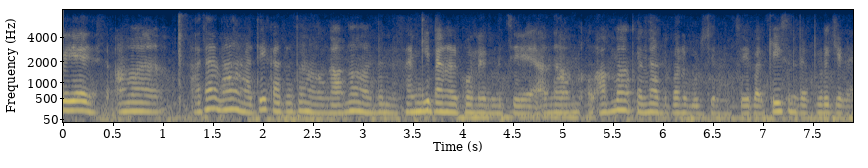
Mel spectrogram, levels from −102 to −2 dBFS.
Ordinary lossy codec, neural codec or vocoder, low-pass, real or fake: Opus, 24 kbps; codec, 16 kHz, 4 kbps, FreqCodec, smaller model; 7.2 kHz; fake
